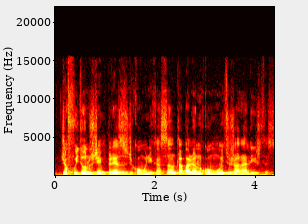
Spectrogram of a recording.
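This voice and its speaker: At a moderate pace, a man with a dark, mellow tone and vocal fry speaks with lively intonation. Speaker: podcast host. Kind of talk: interview.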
